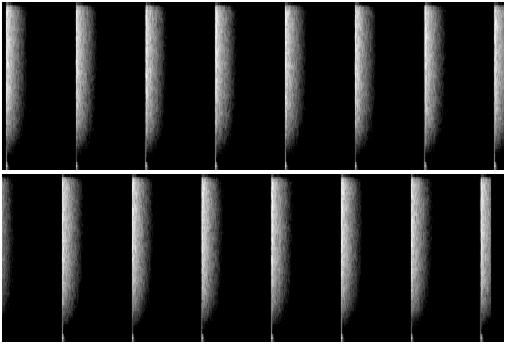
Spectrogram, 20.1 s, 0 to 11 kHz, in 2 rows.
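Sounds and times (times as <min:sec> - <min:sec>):
snare drum: 0:00.1 - 0:00.4, 0:01.5 - 0:01.8, 0:02.9 - 0:03.2, 0:04.3 - 0:04.6, 0:05.7 - 0:06.0, 0:07.1 - 0:07.4, 0:08.5 - 0:08.8, 0:09.9 - 0:10.2, 0:11.3 - 0:11.6, 0:12.7 - 0:13.0, 0:14.0 - 0:14.4, 0:15.4 - 0:15.8, 0:16.8 - 0:17.2, 0:18.2 - 0:18.6, 0:19.6 - 0:19.8.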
